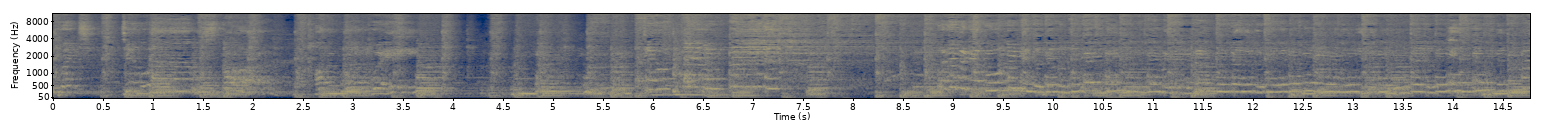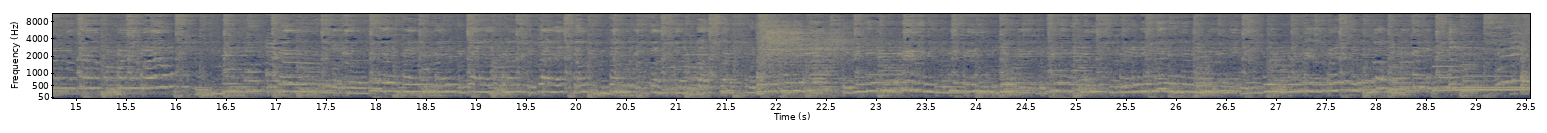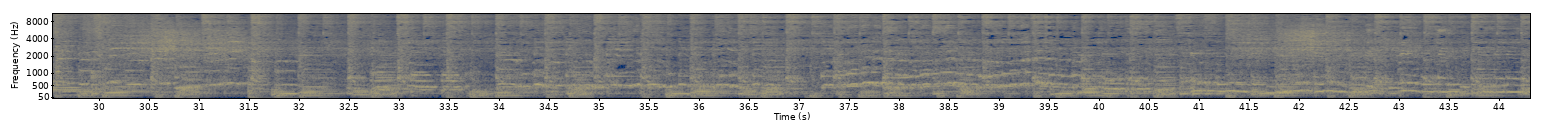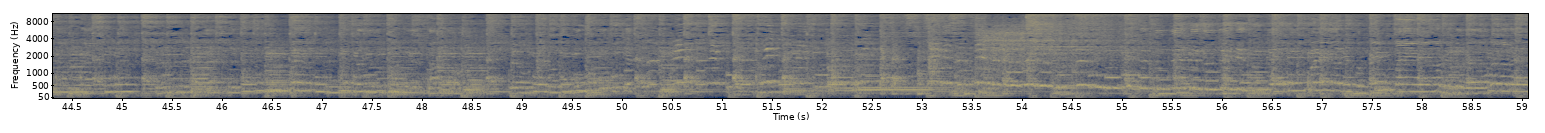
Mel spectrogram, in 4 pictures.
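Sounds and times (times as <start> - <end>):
bass guitar: 0.0 - 59.0
drum kit: 0.0 - 59.0
electric guitar: 0.0 - 59.0.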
